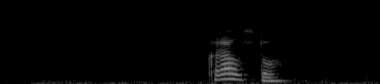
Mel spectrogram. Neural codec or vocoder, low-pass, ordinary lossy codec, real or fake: none; 5.4 kHz; none; real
